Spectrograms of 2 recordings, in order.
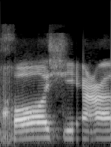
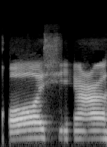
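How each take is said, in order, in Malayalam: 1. ഈ വാക്ക് നിർത്തിയ ഹ ശബ്ദത്തിലാണ് അവസാനിക്കുന്നത്. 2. ഈ വാക്ക് നിർത്തിയ ഹ ശബ്ദത്തിലാണ് അവസാനിക്കുന്നത്.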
